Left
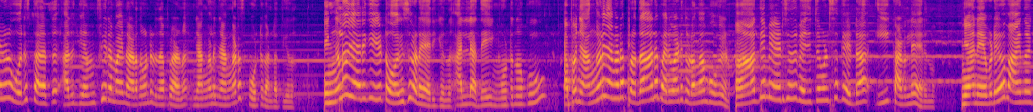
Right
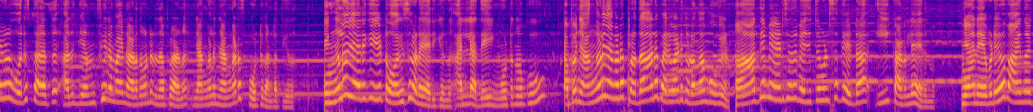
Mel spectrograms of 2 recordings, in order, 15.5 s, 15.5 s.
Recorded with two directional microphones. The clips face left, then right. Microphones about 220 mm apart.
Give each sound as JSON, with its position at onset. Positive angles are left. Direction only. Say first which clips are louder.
{"t": 0.0, "sound": "a woman's voice", "louder": "right 3 dB", "side_deg": -35}
{"t": 8.5, "sound": "speech", "louder": "right 1 dB", "side_deg": 0}
{"t": 8.9, "sound": "a woman's voice", "louder": "right 3 dB", "side_deg": -30}
{"t": 11.2, "sound": "a woman's voice", "louder": "right 3 dB", "side_deg": -45}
